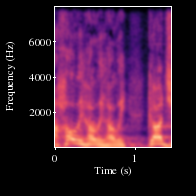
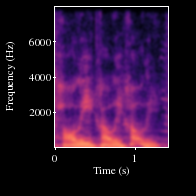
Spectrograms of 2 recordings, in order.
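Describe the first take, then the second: First: Holy, holy, holy, God rising loud and full; fervent praise. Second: Soft, reverent Holy, holy, holy, falling away; hushed holy holy holy. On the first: Preacher proclaims the praise aloud to the church. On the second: Preacher hushes the angels' words to his congregation. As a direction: let Holy, holy, holy drop almost to a breath. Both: Shown as a demonstration.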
